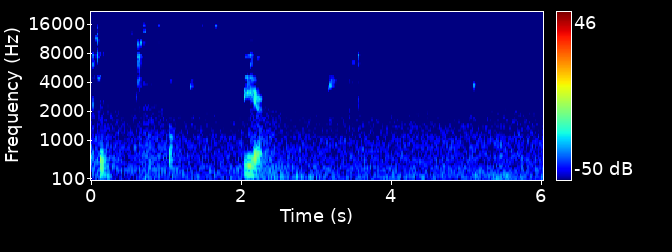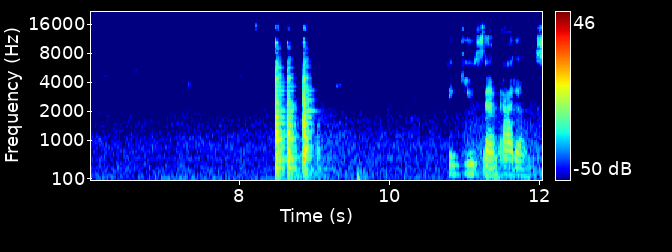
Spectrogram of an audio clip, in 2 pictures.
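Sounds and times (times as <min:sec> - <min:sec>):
beer glass clinking: 0:08.5 - 0:09.1.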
